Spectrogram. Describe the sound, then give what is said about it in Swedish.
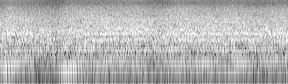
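A vintage car engine revs loudly, a steady rumbling growl with harmonic tones that rise and fall slightly as the throttle is worked, with no talking. “Motorljudet är musik för bilentusiaster.”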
